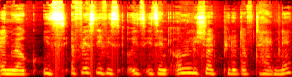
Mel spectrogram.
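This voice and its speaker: A somewhat breathy, dark and mellow voice with fairly even intonation. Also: woman. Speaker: vlogger. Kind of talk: casual monologue. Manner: halting, many repetitions.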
